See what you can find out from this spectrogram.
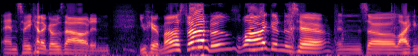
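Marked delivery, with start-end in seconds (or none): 2.4-5.0 high, loud, slow call to the master; raised high servant call. Acted. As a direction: announce him across the house. Boblin calls out to master.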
